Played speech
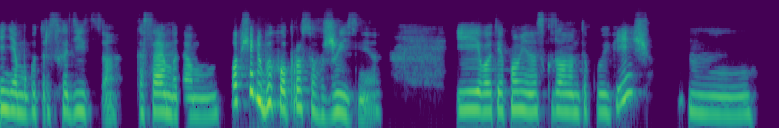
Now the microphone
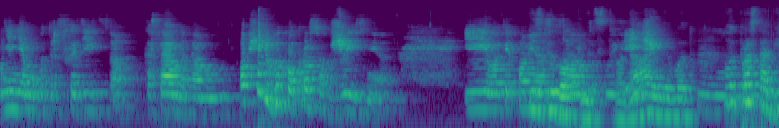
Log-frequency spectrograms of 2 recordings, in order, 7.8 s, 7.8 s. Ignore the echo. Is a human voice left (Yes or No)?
Yes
